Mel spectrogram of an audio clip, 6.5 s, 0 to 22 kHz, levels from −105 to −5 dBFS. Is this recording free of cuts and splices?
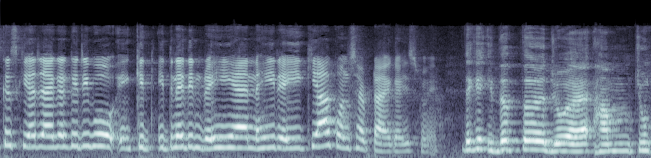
yes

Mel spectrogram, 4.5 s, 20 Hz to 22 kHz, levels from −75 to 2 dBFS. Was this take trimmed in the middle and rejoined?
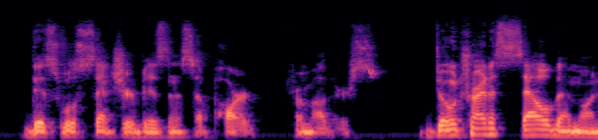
no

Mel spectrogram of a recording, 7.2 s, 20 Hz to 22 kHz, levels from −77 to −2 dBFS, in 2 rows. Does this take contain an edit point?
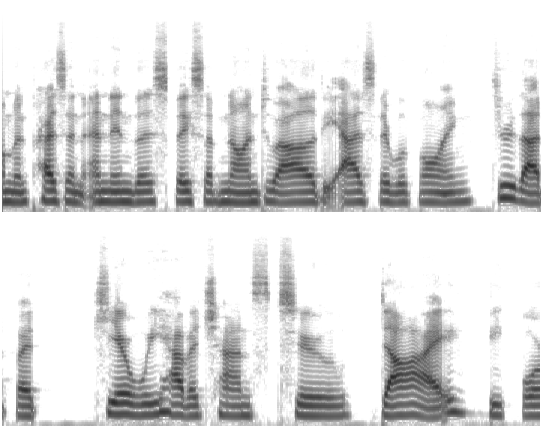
yes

